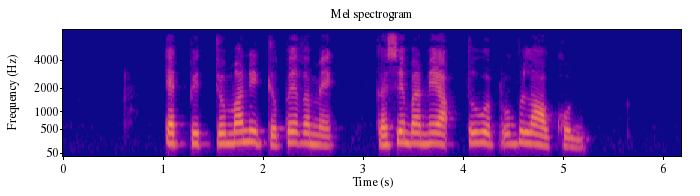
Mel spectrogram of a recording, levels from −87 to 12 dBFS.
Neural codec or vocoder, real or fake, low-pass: codec, 24 kHz, 0.9 kbps, WavTokenizer, medium speech release version 1; fake; 7.2 kHz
